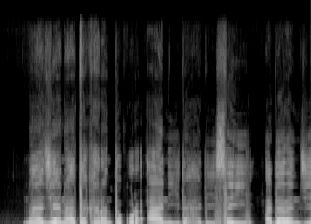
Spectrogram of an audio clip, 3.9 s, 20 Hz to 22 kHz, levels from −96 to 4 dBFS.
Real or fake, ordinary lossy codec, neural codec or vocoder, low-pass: real; none; none; 19.8 kHz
